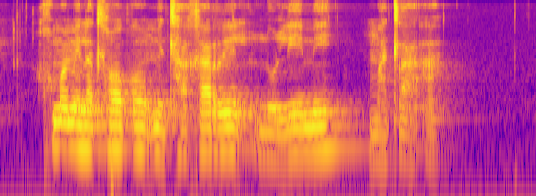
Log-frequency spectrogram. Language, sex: Tswana, male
